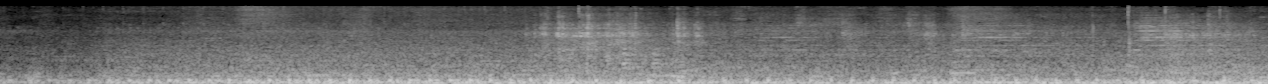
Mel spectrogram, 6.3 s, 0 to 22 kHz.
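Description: San Francisco Muni 5300, a heritage electric trolleybus, pulling away from the curb and driving off: a low steady rumble that builds in the first second, over street noise.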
